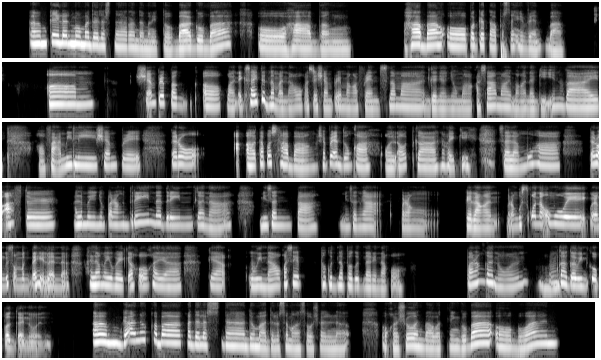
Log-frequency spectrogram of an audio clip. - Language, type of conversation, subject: Filipino, advice, Bakit ako laging pagod o nabibigatan sa mga pakikisalamuha sa ibang tao?
- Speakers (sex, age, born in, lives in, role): female, 35-39, Philippines, Philippines, advisor; female, 40-44, Philippines, Philippines, user
- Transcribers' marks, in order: none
